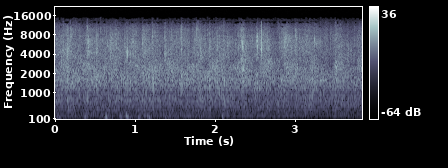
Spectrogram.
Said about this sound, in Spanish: Si usted lo cree, dale un aplauso fuerte, Señor.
